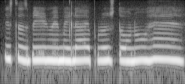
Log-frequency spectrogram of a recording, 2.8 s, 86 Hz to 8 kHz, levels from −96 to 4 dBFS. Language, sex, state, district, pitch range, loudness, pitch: Hindi, female, Bihar, Patna, 305-315 Hz, -9 LUFS, 310 Hz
